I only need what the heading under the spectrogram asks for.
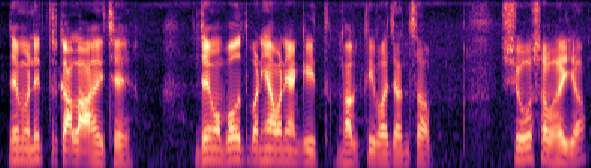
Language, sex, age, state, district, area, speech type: Maithili, male, 30-45, Bihar, Madhubani, rural, spontaneous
